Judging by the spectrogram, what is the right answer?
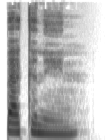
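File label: "beckoning", American English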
